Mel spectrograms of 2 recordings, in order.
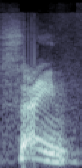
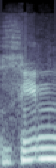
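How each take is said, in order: First: The vowel is an eye sound. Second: The vowel is a long ee sound. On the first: The speaker calls it right. "सीन नहीं साइन" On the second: The speaker calls it wrong. "सीन मत पढ़ो"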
